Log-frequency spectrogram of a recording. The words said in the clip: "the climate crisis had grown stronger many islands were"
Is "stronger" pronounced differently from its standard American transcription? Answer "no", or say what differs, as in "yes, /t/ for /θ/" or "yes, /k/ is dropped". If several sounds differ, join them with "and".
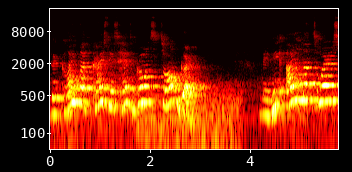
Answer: yes, /ɹ/ is dropped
